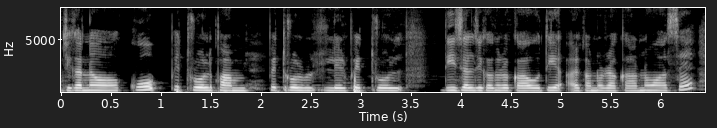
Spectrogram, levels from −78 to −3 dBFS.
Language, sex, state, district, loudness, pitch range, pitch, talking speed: Bengali, female, Tripura, Unakoti, -17 LUFS, 235-250 Hz, 240 Hz, 95 wpm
